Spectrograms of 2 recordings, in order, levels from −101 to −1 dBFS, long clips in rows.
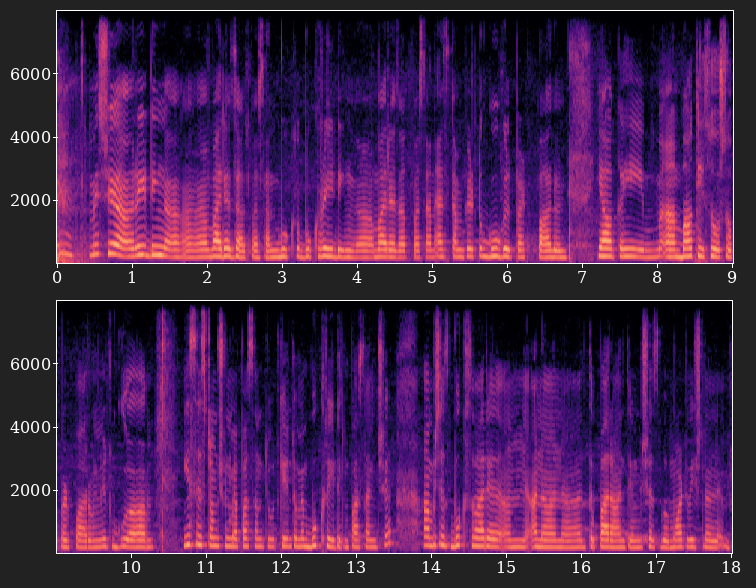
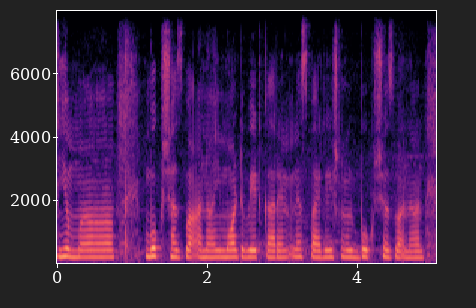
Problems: none marked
